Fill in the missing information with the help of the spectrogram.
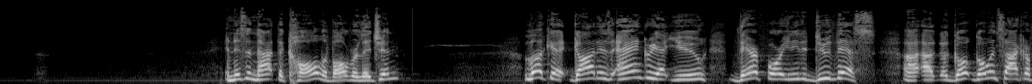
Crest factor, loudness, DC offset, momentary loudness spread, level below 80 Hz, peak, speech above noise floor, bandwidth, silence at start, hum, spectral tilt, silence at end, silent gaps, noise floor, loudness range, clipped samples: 18 dB; -18 LUFS; under 0.1%; 7 LU; -60 dBFS; -2 dBFS; 43 dB; 15 kHz; 2.25 s; none; -4.5 dB/octave; 0 s; none; -61 dBFS; 2 LU; under 0.1%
